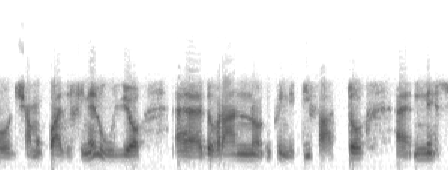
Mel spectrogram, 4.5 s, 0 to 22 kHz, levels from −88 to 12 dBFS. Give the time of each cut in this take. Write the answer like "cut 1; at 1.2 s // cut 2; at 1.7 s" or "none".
cut 1; at 2.7 s

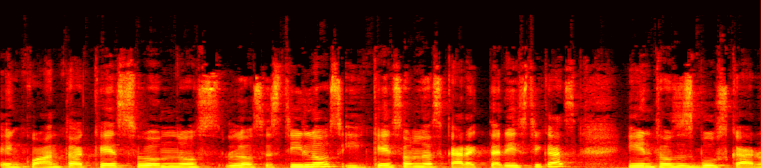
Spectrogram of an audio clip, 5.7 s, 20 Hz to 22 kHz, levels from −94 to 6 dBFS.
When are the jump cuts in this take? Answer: cut 1; at 2.5 s

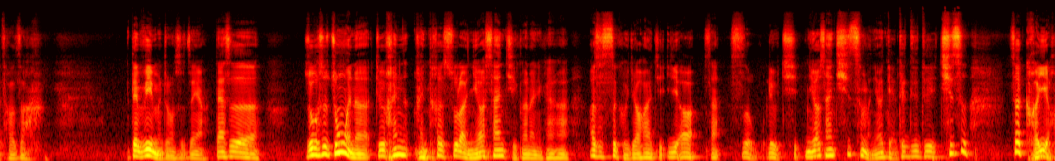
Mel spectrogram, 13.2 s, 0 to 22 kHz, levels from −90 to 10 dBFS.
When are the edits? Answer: none

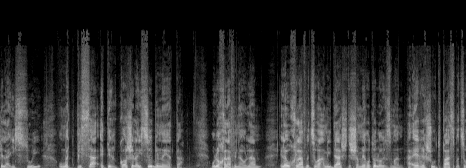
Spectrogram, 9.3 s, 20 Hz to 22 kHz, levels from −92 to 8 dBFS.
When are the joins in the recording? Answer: cut 1; at 4.2 s // cut 2; at 8.1 s

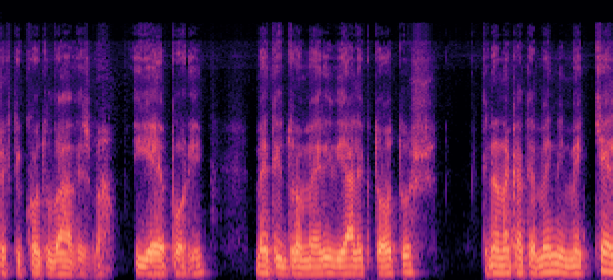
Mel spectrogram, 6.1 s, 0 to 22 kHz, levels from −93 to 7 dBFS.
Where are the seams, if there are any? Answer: cut 1; at 1.2 s

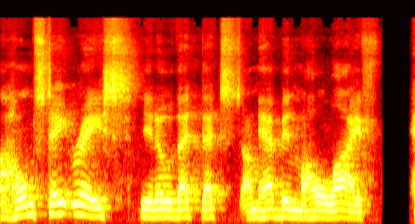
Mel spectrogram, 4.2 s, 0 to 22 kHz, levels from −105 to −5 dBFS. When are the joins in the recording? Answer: cut 1; at 2.6 s

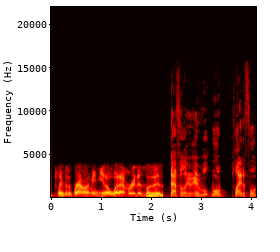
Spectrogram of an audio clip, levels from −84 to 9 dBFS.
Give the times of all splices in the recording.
cut 1; at 2.2 s

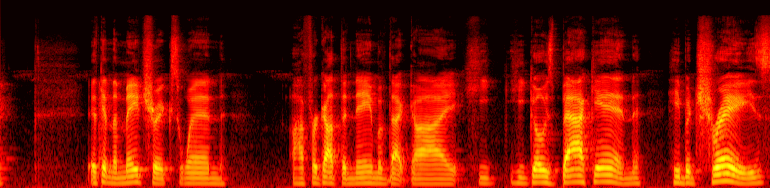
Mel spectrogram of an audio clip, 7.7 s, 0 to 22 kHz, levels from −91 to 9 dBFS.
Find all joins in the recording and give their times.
cut 1; at 1.0 s

